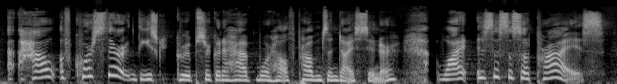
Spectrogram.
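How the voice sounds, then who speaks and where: A woman interviewing casually, thinking aloud in a halting, tentative and reflective way. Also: a little high, animated, a bit bright. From United States. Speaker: podcast interviewer.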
